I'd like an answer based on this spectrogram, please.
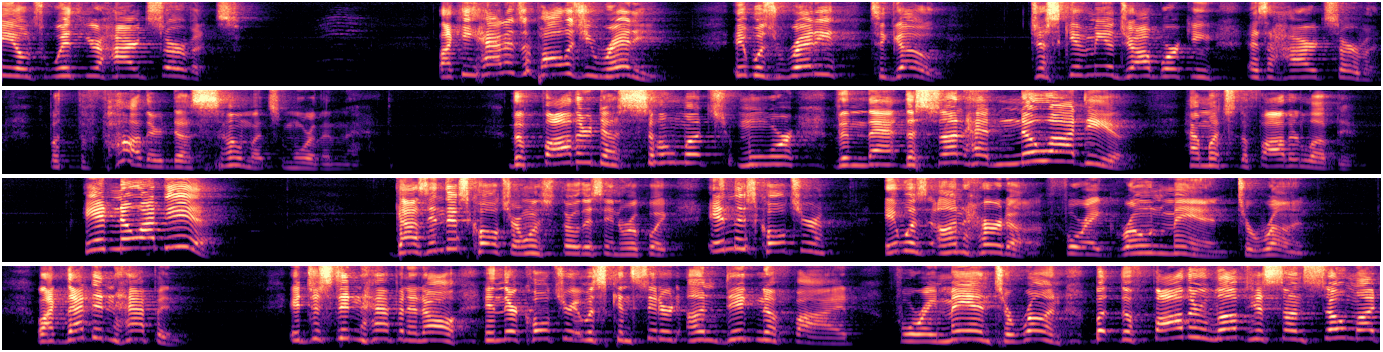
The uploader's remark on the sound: Here is a rebroadcast of our service from February 28th, 2021.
